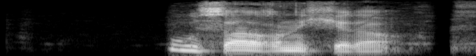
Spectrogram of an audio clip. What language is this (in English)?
Kabyle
